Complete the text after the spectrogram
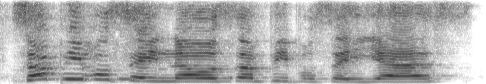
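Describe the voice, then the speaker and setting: A woman's voice: sits high, animated, moderate pace. A woman co-hosting a live stream, reading a witness's answers in a hesitant way.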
